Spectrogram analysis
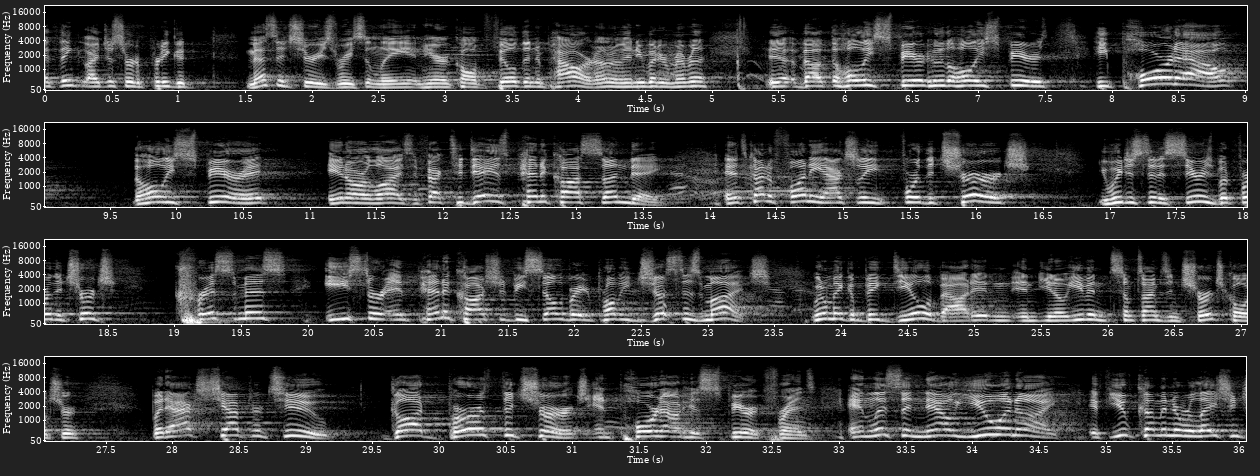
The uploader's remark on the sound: was preached on May 23rd at the 11:30AM service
